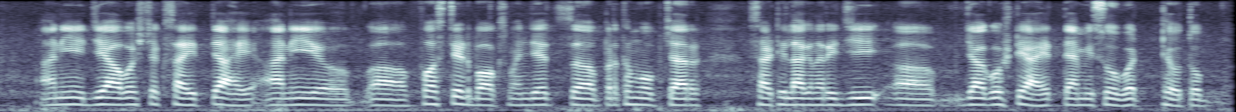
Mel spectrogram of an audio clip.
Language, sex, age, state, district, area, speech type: Marathi, male, 18-30, Maharashtra, Nanded, rural, spontaneous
